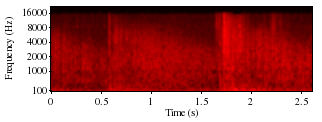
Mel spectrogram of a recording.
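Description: A World of Tanks tank gun firing a blind shot, likely from a T-21, comes as a sharp distant boom midway through a quiet stretch of game ambience.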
